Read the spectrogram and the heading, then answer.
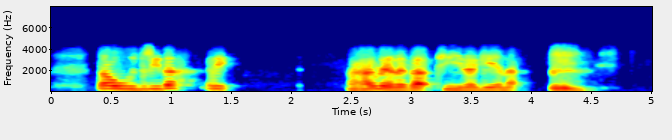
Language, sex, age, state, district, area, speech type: Manipuri, female, 18-30, Manipur, Kangpokpi, urban, conversation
